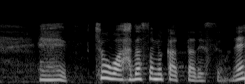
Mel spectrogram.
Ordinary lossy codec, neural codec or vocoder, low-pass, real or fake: none; codec, 16 kHz, 4 kbps, FreqCodec, larger model; 7.2 kHz; fake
